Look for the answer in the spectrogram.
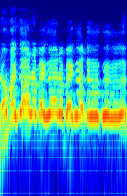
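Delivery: mock very high, shrill scream in fright. Retelling how people used to react to scary things: imitating someone screaming in fright.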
